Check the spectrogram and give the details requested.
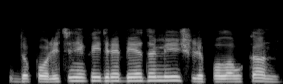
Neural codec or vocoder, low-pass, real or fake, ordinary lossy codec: codec, 44.1 kHz, 7.8 kbps, Pupu-Codec; 5.4 kHz; fake; Opus, 24 kbps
